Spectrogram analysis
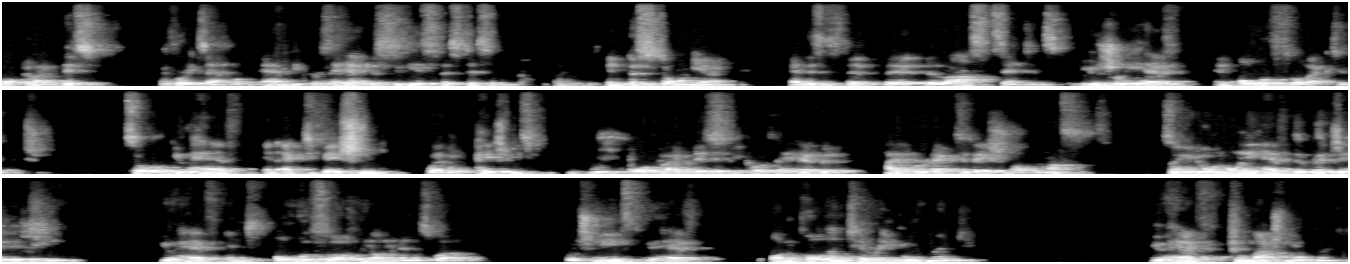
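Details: Adult male speaker lecturing; typical speech.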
